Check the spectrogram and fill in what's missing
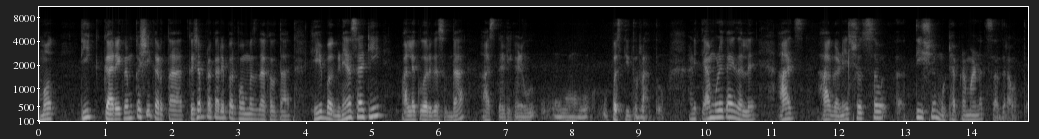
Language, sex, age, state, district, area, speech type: Marathi, male, 60+, Maharashtra, Thane, rural, spontaneous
